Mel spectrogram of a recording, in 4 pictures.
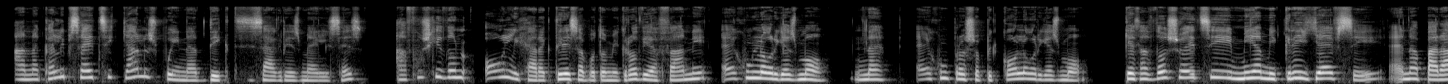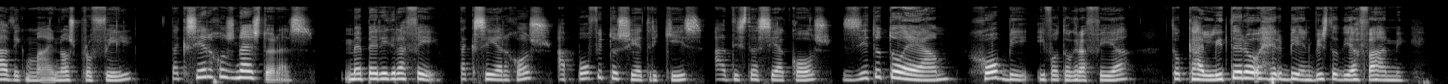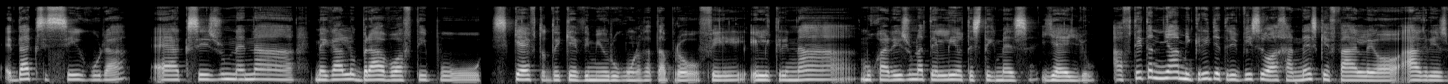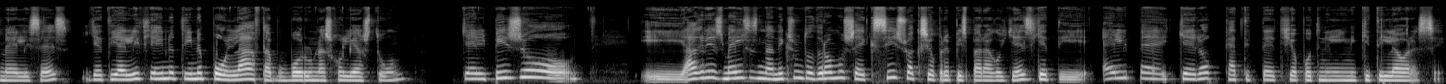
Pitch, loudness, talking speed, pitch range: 225 Hz, -15 LUFS, 125 wpm, 200-260 Hz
